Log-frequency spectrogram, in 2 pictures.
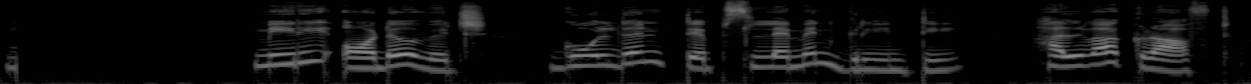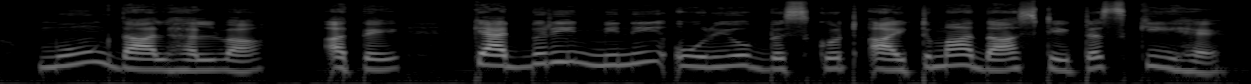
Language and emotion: Punjabi, neutral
